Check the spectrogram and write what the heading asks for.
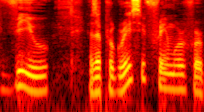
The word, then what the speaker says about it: Vue: and it's selling that view pronounced like view as a progressive framework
